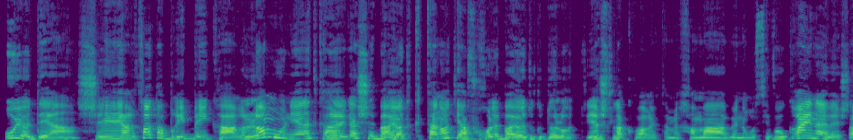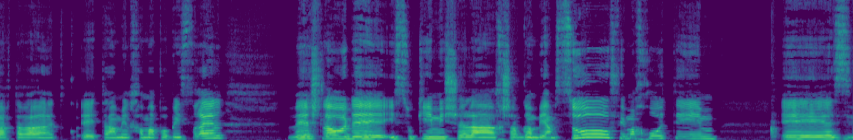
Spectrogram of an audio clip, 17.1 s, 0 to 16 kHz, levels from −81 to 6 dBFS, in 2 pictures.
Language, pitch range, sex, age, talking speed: Hebrew, 185-260 Hz, female, 20-39, 135 wpm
